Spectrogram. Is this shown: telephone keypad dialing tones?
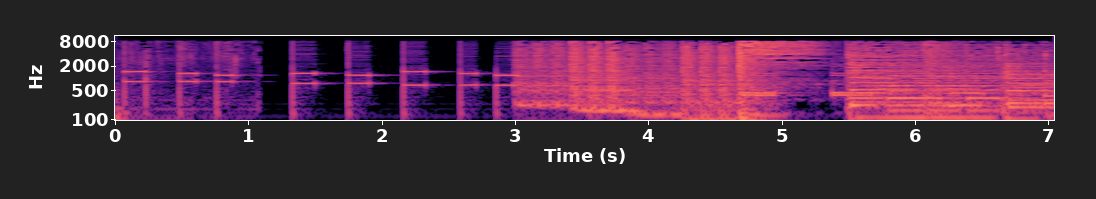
yes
